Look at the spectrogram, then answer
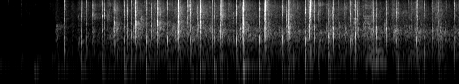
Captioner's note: applauding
